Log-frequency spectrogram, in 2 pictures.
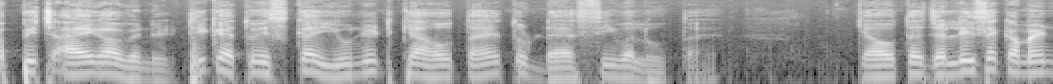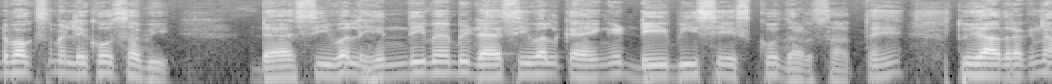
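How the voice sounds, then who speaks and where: A man teaches a live online physics lesson at a middle pitch, recorded close and dry with no room sound. He asks a question, then answers it himself. He slows right down when he dictates notes. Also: a little mellow, no echo. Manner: repeats questions and answers them himself, calls students beta.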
